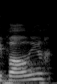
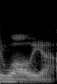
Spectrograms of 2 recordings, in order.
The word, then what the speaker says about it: Wallia: And therefore, it could be Valia, could be Wallia. I don't know. – Pick your favorite, because unfortunately, books don't always tell us how to pronounce things.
